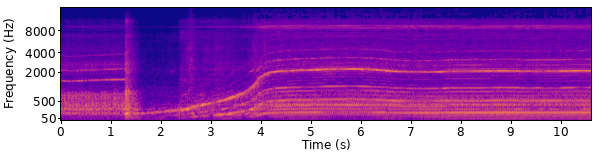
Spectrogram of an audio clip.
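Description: Electric motor dyno, a VESC-driven drive motor loaded by a second motor in regen. A high electric whine with many overtones breaks off at a sharp click about a second in, then climbs steeply in pitch over about two seconds as the motor spins up under load, and holds nearly steady at full speed with roughly 15 kW going in.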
